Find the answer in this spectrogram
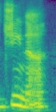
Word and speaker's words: Jania: Okay, so you pronounce my name as Gina, is what I meant earlier.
